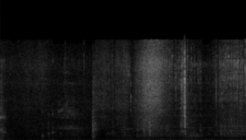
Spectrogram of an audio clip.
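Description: Vernier Go Direct Sensor Cart pushed a short way on its wheels: a faint rolling hiss that swells and fades a little past a second in. A couple of light clicks come before and after it.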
